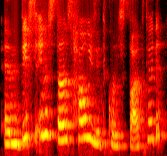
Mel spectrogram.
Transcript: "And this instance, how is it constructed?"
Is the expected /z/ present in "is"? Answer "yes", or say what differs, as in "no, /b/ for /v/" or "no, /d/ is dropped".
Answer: yes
